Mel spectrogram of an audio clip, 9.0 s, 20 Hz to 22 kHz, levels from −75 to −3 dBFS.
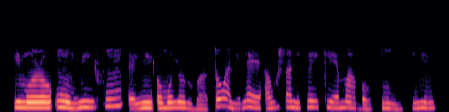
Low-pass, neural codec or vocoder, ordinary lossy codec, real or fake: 3.6 kHz; none; none; real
